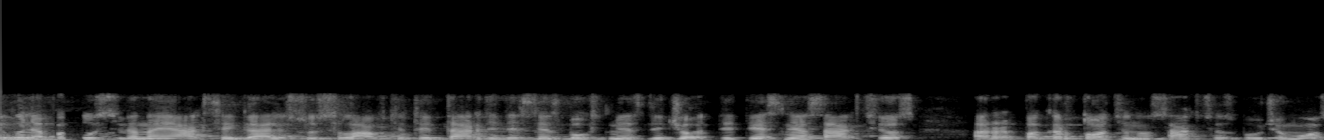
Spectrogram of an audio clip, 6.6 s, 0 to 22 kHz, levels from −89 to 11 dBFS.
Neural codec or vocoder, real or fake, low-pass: none; real; 7.2 kHz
